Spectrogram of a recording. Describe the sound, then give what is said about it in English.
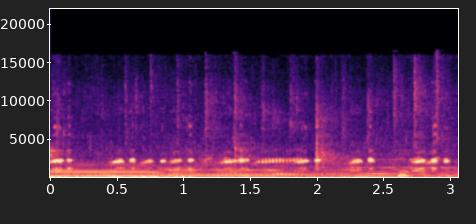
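A large chorus of frogs croaks together in a steady, dense mass, with quick pulsed calls repeating over a continuous droning hum. The calling is fairly loud and even throughout, with no talk. “100 frogs are singing together in harmony.”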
